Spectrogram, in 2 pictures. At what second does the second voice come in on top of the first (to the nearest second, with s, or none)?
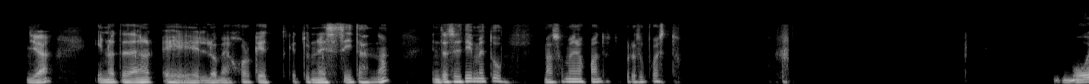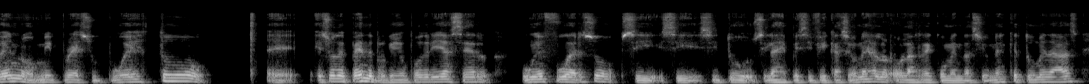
none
